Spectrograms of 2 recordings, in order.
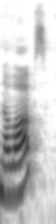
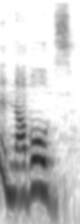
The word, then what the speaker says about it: Nawab: we must indeed become Nawabs ourselves. And it was the time when the company officials, they have only declared themselves as Nabobs. Actually, they could not pronounce Nawab. They declared themselves Nabob.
